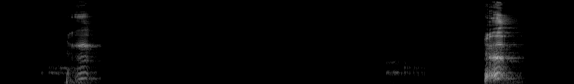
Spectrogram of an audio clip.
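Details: Fast, deep hiccups described as painful: two sharp, abrupt hiccups several seconds apart in a quiet room, each a sudden catch of breath with a short voiced click; hiccups.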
